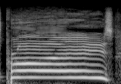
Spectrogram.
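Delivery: long, high shouted goal call; Spanish goal announcer. Retold or imitated. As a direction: stretch each call out, full throat. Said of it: "the old Spanish goal announcers".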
